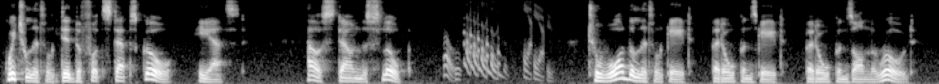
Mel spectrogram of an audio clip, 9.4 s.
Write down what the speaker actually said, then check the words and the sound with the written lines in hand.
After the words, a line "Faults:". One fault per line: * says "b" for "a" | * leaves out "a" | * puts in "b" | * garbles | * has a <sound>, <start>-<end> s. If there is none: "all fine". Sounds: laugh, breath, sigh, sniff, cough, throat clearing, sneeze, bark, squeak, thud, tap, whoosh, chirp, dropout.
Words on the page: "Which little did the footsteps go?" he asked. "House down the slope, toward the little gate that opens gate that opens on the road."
"Which little did the footsteps go?" he asked. "House down the slope, toward the little gate that opens gate that opens on the road."
Faults:
* has a chirp, 4.4-5.6 s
